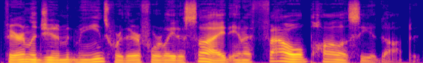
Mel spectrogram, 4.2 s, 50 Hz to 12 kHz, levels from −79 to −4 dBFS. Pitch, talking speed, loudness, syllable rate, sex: 110 Hz, 185 wpm, -16 LUFS, 6.4 syllables/s, male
